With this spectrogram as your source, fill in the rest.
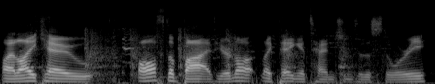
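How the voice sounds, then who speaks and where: A man's voice: medium pitch, moderate pace, fairly bright tone, a little hiss or hum. A young man chatting casually as an enthusiastic, slangy host and interviewer. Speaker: YouTube horror reactor and interviewer, also a voice actor. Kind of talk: casual chat.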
